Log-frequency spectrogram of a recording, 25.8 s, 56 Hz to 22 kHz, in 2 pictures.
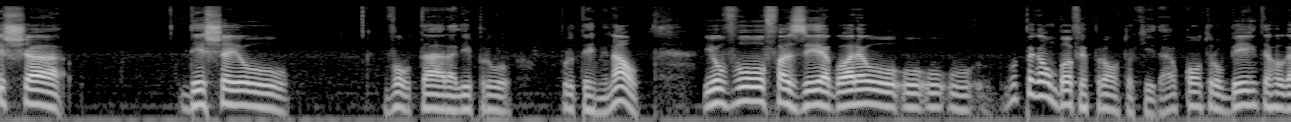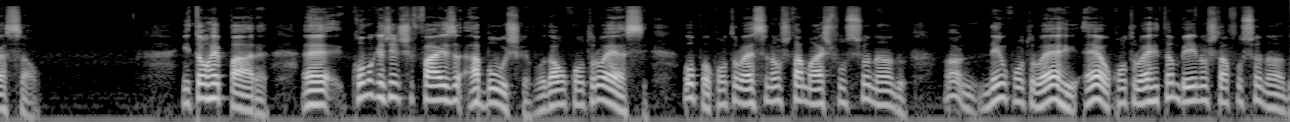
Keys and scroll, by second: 5.0 super+2, 12.2 ctrl+b, 13.5 ctrl+r.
